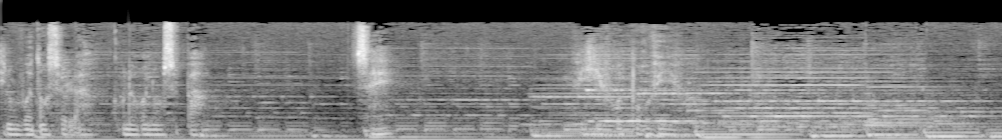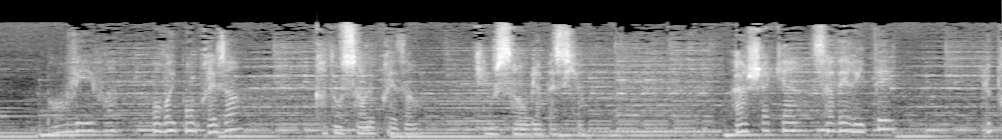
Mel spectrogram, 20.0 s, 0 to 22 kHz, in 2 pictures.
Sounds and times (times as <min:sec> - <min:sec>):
Speech: 0:00.0 - 0:02.2, 0:03.5 - 0:04.1, 0:05.8 - 0:07.0, 0:10.4 - 0:16.0, 0:17.3 - 0:19.0, 0:19.8 - 0:20.0
Music: 0:00.0 - 0:20.0.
